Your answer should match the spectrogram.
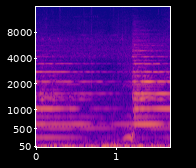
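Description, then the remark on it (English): Church bells at Conception Abbey in Conception, Missouri, rung by Benedictine monks pulling ropes before morning prayer, ring out with long, overlapping metallic tones that hum and sustain, and a fresh loud stroke lands near the end, with no voices present. “the bells ring prior to each time of prayer.”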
